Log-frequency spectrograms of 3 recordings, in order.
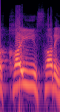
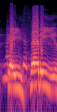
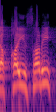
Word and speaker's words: قيصري: اولا اسمها قيصري بالقاف والصاد. أيوة. قيصر. وليست كيثري زي ما حضرتك نطقتيها بالكاف والساء، هي قيصري نسبة الى قيصر.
